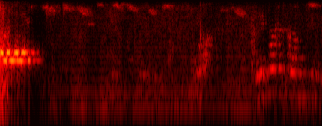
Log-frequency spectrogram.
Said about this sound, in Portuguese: Espera um minutinho que tá tocando o telefone. Espera aí.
